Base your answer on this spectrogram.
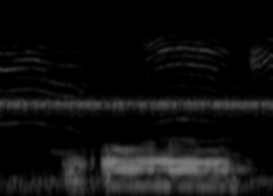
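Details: A cat called Black, fresh out of a cave with a dark-stained head, gives a low, drawn-out, nasal meow lasting about a second, set against a continuous high-pitched background tone.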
